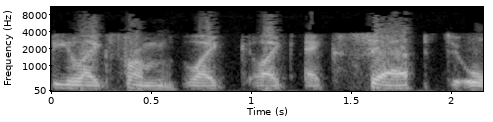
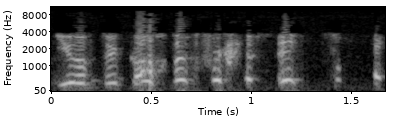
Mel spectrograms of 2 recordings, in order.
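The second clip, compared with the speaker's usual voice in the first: very high, put-on weepy, sobbing voice. Comedy bit, pretending to be distraught: fake crying voice. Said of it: "I'm just crying because I'm so distraught".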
